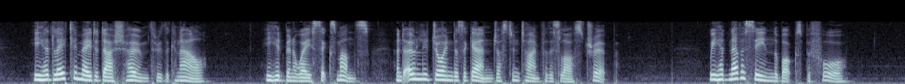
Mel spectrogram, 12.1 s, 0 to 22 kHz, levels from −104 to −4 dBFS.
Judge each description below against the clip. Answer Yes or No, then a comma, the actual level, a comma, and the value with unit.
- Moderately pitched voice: Yes, medium, 180 Hz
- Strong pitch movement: Yes, wide, 6.1 semitones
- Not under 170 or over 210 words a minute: Yes, average, 175 wpm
